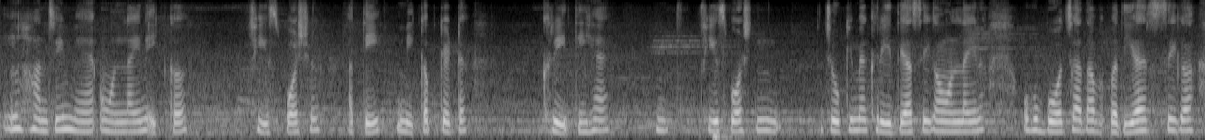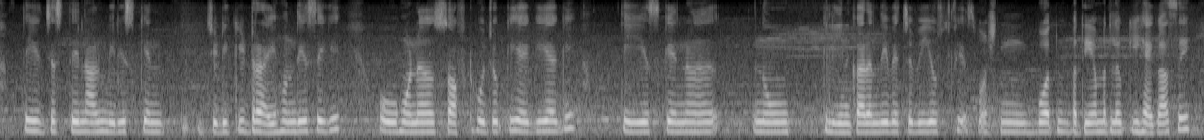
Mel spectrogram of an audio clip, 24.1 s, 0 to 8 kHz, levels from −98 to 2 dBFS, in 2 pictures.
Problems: constant background noise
